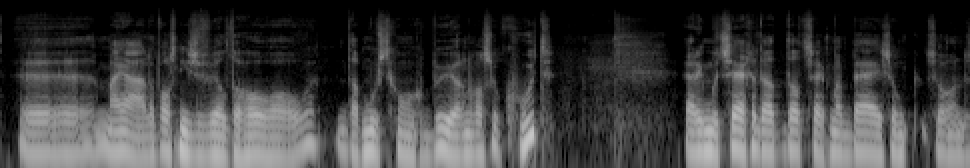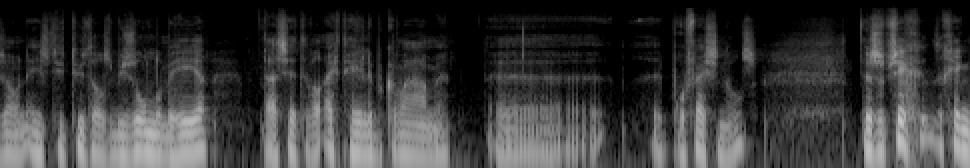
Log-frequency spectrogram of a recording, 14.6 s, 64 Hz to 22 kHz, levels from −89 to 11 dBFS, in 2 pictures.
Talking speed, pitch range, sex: 185 wpm, 100-120 Hz, male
